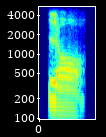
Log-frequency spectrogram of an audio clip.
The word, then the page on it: lor: Indian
